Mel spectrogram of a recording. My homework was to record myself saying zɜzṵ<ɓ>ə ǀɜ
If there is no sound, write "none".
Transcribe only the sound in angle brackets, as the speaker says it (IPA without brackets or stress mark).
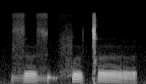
f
